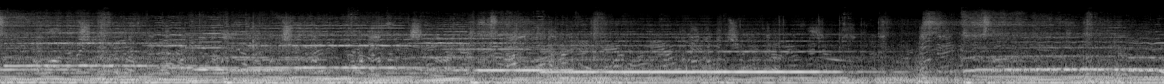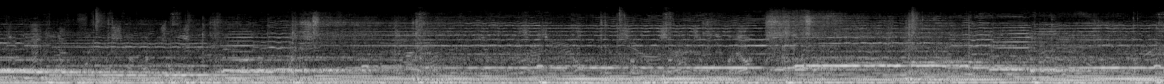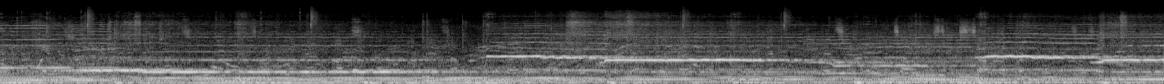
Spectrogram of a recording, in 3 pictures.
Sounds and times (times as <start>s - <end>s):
Flute: 0.0s - 34.9s
Speech: 0.0s - 34.9s.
